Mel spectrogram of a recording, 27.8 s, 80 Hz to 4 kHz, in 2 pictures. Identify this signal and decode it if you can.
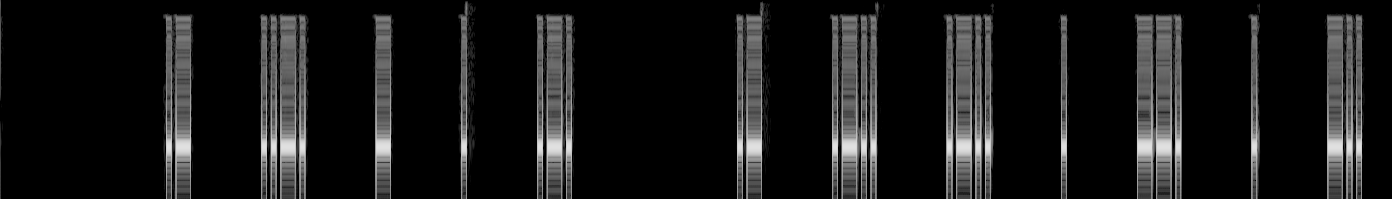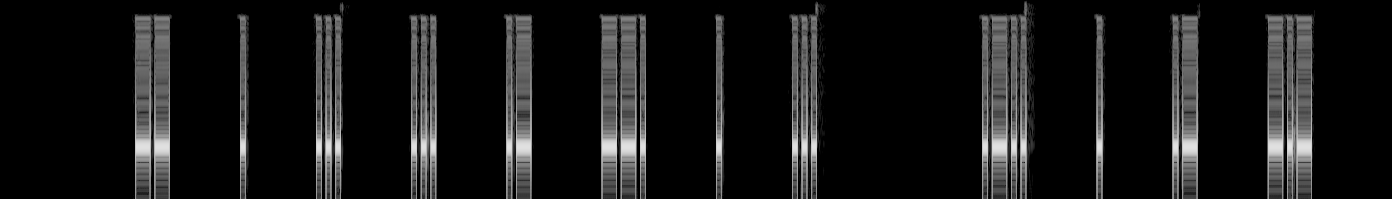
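Morse code, heard as a keyed tone, about 25 wpm, spaced as for 10 wpm, 550 Hz. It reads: AFTER ALLEGED MESSAGES LEAK
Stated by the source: Morse news headlines at 10.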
